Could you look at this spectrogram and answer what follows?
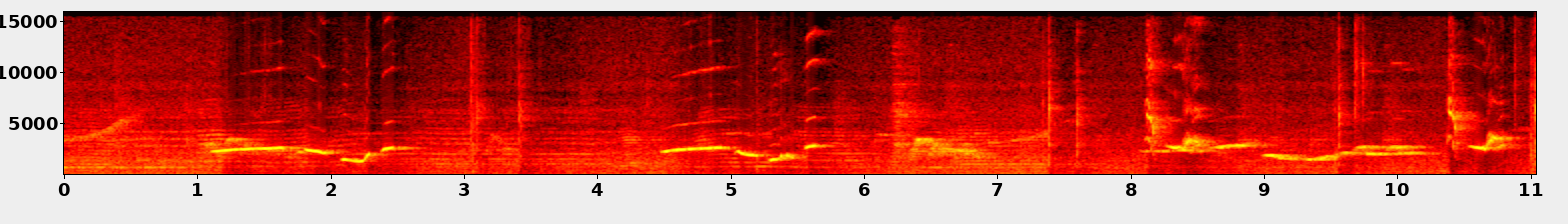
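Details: Murai batu, the white-rumped shama, in gacor singing: loud whistled phrases with sliding notes and sharp upslurs, delivered in bursts separated by short pauses, over a faint electrical hum.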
